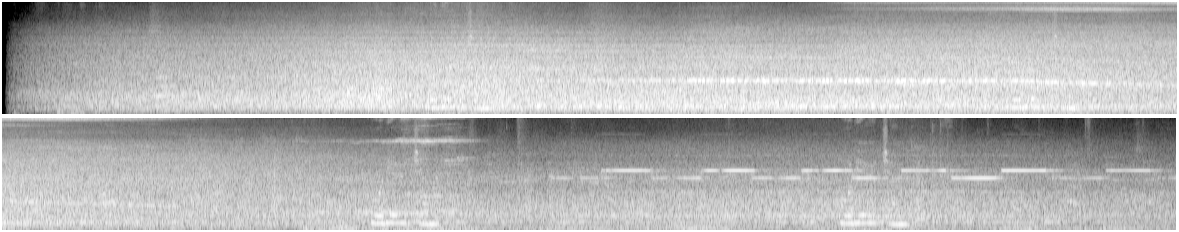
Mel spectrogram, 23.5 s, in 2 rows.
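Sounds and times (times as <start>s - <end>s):
metro train: 0.0s - 23.4s.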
